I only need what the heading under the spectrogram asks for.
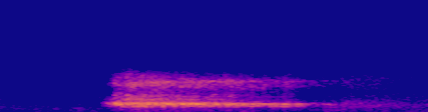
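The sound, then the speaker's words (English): A single deep breath, one smooth, breathy rush lasting about a second, clear and fairly loud against near silence. “Take a nice deep breath.”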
